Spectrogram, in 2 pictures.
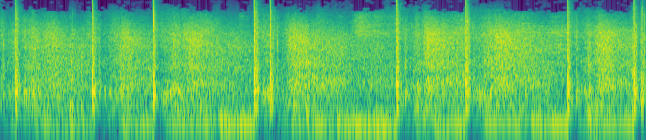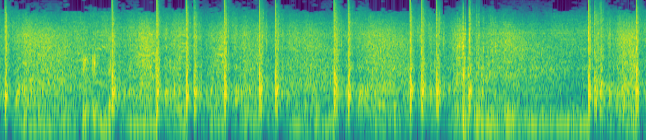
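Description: Fireworks display: aerial shells launching and bursting in quick succession, many sharp bangs over continuous crackling.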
